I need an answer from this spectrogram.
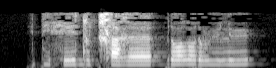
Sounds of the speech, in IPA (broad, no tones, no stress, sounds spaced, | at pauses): pʲ e h e d o t͡ɕʰ a ɣ ɜ | ɾ o lˠ u ɾ ʊ β ʉ l ʉ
